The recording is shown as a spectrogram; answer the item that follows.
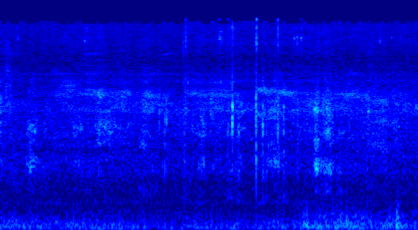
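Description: Dog breathing hard and making short mouthing sounds as it grabs and tugs a ball-on-a-cord toy, in irregular short bursts, over a low rumble of wind on the microphone.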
